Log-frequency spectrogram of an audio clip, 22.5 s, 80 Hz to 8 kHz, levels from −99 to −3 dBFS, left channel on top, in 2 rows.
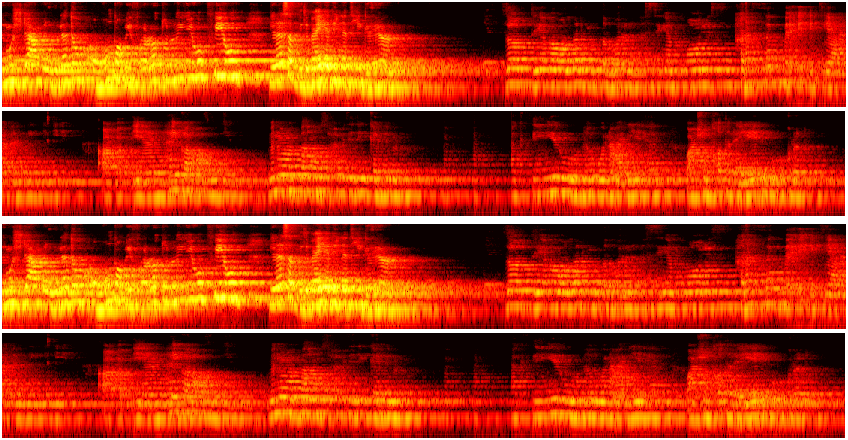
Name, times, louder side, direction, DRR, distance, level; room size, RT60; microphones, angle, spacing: voice 1, 0.0-5.3 9.9-10.0, left 1 dB, 15° left, 4 dB, 0.7 m, -26 dB
voice 2, 6.4-12.1 12.6-14.4 14.8-16.6 18.0-20.0 20.4-22.0, equal, 85° left, -2 dB, 1.4 m, -41 dB
13.5 x 8.9 x 3.1 m, 2.6 s
head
